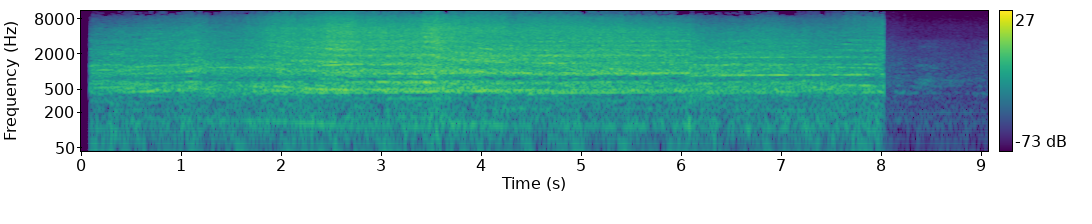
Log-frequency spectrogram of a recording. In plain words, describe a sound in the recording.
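Racing car engines roar together.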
